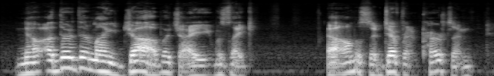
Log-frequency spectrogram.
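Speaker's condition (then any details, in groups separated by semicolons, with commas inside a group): Friedreich's ataxia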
